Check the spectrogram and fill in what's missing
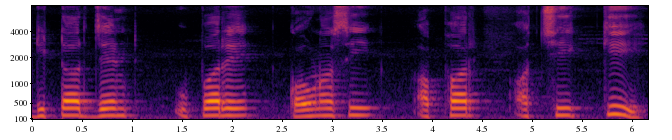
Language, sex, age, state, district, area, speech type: Odia, male, 60+, Odisha, Bhadrak, rural, read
